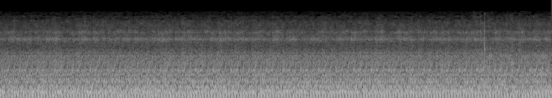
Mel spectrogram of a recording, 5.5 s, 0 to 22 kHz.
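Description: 1996 Stewart & Stevenson M1078 LMTV's six-cylinder diesel engine idling steadily as it warms up.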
